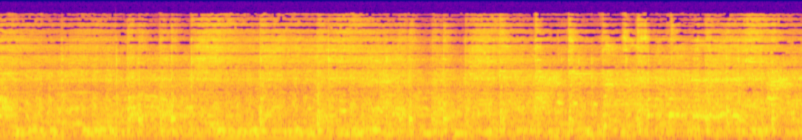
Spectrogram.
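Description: Heavy metal band playing live: electric guitar, bass, drums and keyboards. A held low note gives way to a choppier riff about seven seconds in.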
